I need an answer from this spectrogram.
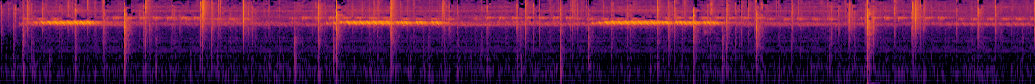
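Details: Crickets chirping in the background beside a crackling fire on a deck: loud high buzzy trills about a second long, three of them roughly every three seconds, over a steady faint high insect hum and sharp popping wood crackles.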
